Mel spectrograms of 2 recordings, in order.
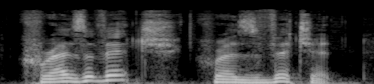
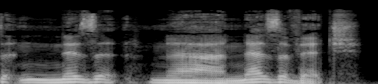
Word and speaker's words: Knezovich: Adrian, Nick, Krezovich. No, it's an N. That's Nezovich. That's it. Yeah? Because you don't pronounce the K, right?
